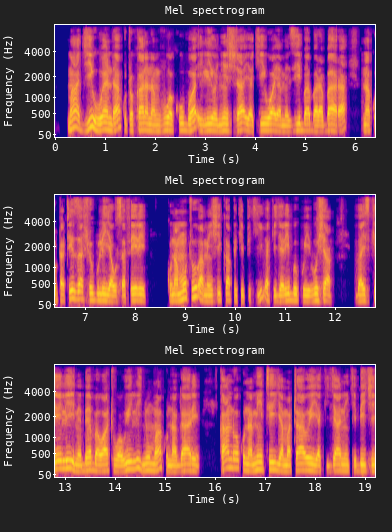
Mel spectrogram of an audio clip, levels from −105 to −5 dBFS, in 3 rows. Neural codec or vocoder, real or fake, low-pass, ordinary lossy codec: none; real; 7.2 kHz; AAC, 32 kbps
